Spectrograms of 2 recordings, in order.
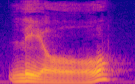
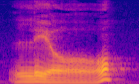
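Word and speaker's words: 柳: takes Mao as phonetic is pronounced third tone Leo Leo and that's the character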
